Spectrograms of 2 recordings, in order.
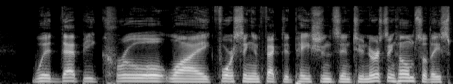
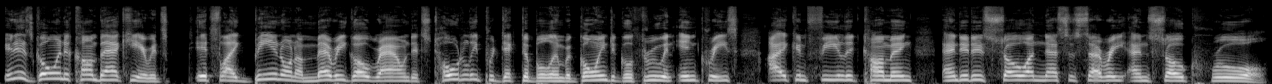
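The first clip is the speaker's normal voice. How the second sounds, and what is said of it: Imitated New York accent. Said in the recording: “That's my best, Cuomo. It's really weird, like how difficult it is for me to pick back up the New York accent.”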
